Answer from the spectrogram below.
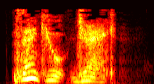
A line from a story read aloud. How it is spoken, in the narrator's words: said, gasping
